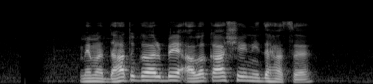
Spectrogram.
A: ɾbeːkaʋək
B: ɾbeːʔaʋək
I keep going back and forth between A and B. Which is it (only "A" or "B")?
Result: B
